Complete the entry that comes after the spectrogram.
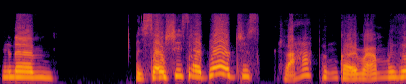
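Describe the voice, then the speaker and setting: Speaking with a strong English accent, a woman uses lively intonation at a fairly high pitch, her tone dark and mellow and the sound dry and close with no echo. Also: quiet background. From England. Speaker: psychic energy worker. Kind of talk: casual chat.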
